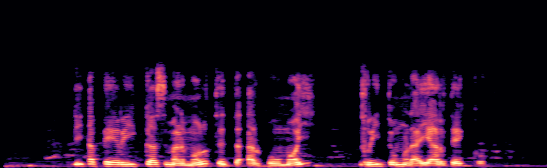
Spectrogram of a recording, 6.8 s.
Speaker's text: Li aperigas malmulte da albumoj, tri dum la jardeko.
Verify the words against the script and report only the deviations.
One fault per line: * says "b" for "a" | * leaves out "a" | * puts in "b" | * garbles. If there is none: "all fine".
all fine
